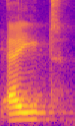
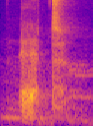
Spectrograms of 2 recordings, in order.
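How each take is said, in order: First: The vowel is long, like in 'bait'. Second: The vowel is short, like in 'bet'. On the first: This is the modern pronunciation. "I say ate" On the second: This is the old-fashioned pronunciation. "old people would say et"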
